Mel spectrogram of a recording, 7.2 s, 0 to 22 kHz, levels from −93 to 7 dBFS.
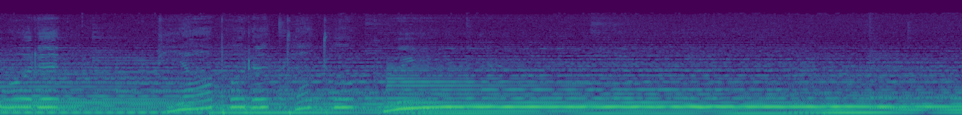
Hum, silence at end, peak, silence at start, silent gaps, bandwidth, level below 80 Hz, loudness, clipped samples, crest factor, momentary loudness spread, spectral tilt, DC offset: none; 0 s; -18 dBFS; 0 s; none; 12 kHz; -46 dBFS; -30 LUFS; under 0.1%; 12 dB; 7 LU; -8.5 dB/octave; under 0.1%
